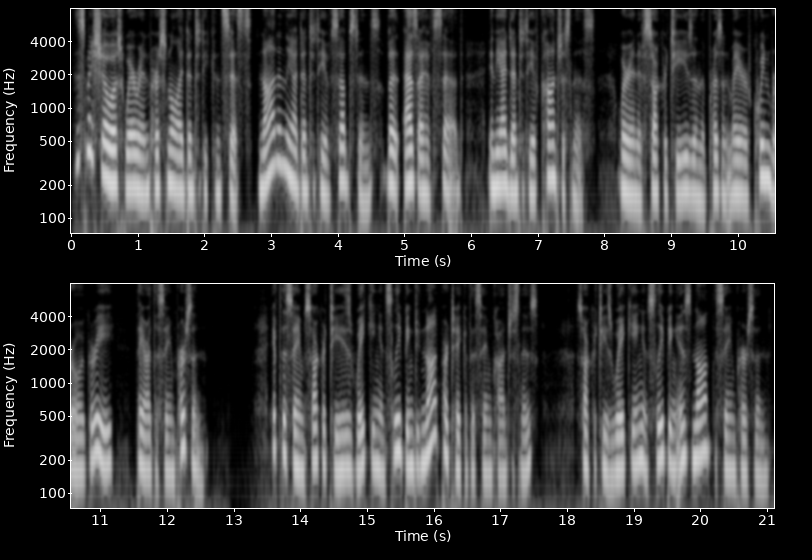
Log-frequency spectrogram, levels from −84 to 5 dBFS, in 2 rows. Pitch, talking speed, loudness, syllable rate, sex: 185 Hz, 175 wpm, -20 LUFS, 5.5 syllables/s, female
